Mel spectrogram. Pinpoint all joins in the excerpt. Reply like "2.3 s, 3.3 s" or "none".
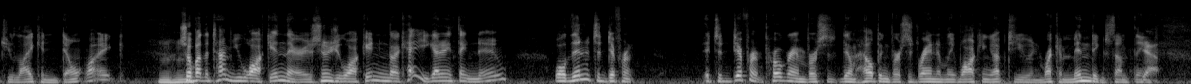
9.2 s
